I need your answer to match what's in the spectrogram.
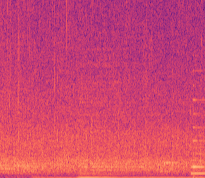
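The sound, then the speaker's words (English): A crowd claps hands in a dense, sustained wash of applause for about four seconds, steady and fairly loud, with a low droning tone running underneath and no voices. “You should clap your hands.”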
